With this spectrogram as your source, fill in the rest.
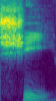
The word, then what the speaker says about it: Xi: know what i want to say but it's she because that's what the x is so anyway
